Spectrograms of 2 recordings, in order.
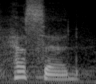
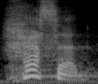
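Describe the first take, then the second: First: It begins with a plain, soft h sound. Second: It begins with a rough, throaty h sound. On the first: The speaker calls it wrong. "So it looks like hesed" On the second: The speaker calls it right. "you got to say it like you got a goober in your throat"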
